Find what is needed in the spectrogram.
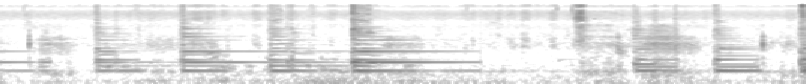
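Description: Soft background music of plucked string notes, picked one or two at a time with short pauses between them.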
